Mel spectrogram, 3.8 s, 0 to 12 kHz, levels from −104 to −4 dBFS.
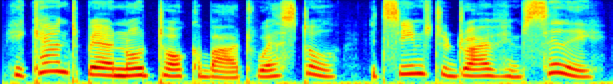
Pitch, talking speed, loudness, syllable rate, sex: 260 Hz, 190 wpm, -17 LUFS, 4.8 syllables/s, female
